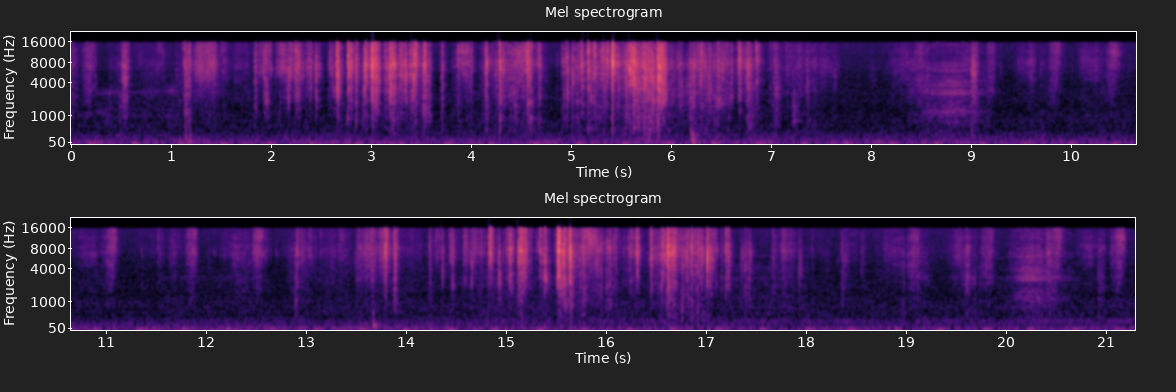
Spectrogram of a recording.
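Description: A stack of trading cards being flipped through by hand, the card stock sliding and scraping against itself in papery rustles. The rustling comes in clusters, busiest in the first several seconds and again a little past the middle.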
